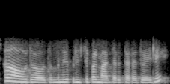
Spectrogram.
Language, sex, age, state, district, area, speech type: Kannada, female, 30-45, Karnataka, Bangalore Urban, rural, conversation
